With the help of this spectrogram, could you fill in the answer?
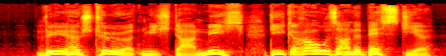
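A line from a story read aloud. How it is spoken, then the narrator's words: Bear roaring terribly. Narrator (German): brüllte der Bär fürchterlich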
